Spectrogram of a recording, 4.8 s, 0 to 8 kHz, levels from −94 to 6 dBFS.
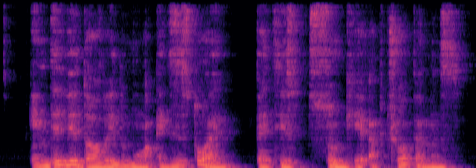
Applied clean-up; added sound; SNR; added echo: none; none; none; reverberation time 0.3 s.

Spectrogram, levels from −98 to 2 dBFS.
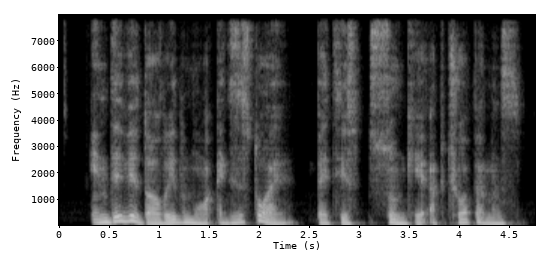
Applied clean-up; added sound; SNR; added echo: none; none; none; none.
